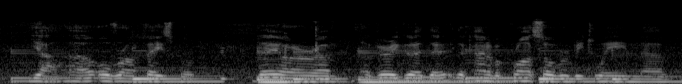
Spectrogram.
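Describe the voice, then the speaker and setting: A man at a moderate pace with monotone, flat intonation, amid audible room echo and music in the background. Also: medium pitch for a man. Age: 60s. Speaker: podcast creator. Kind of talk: interview. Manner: halting.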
